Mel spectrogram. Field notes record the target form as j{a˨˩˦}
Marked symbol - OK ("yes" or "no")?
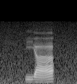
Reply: yes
